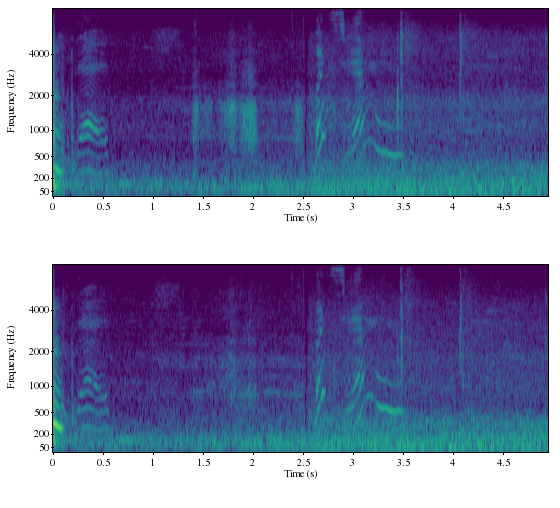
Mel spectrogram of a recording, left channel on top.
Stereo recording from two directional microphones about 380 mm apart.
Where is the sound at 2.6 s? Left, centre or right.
Centre.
